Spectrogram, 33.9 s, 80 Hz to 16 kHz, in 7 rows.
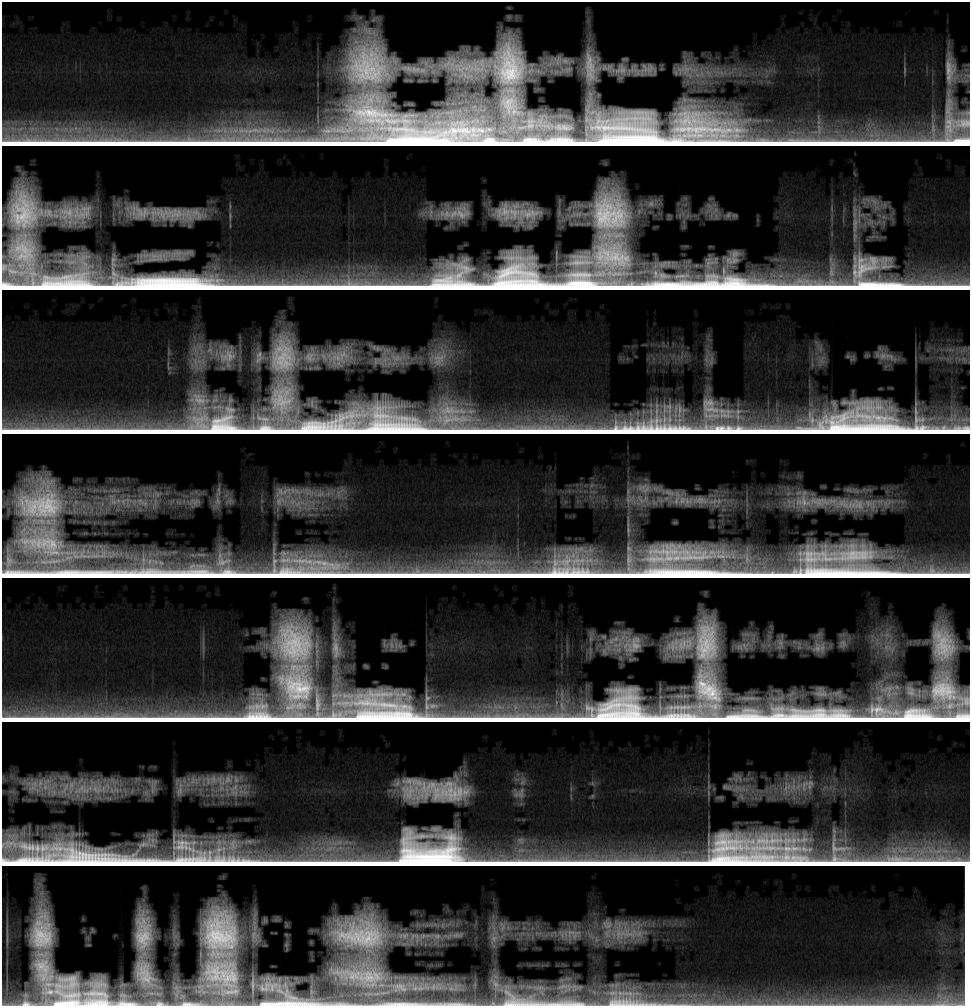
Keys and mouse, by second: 2.6 Tab, 5.0 a, 9.3 b, 14.0 g, 18.0 a, 21.1 Tab, 22.5 g, 30.4 s.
